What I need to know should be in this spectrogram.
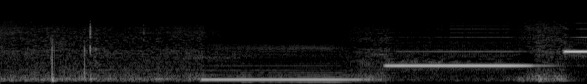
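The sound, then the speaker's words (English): Individual pure tones, played in a video showing the uncoiled cochlea and its basilar membrane, sound one after another, each held steadily for over a second and each higher than the last: a low hum, then a mid whistle, then a brighter tone, after faint rustling and clicks. “The cochlea now uncoils, and we look at the basilar membrane, and now see what happens when we play individual tones.”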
